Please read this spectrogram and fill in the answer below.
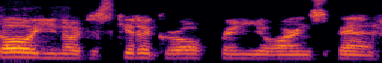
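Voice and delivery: ordinary talk

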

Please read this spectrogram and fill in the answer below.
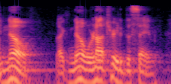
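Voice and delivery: acted, speedy delivery shot straight back, rattled off. Retelling an interview answer to a question on equal treatment: imitating a loud, quick reply. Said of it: "very quickly and very loudly".

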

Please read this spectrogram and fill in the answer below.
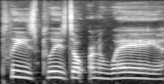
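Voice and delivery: put-on crying, begging. Retelling begging him not to run away, reenacting crying pleading. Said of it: "I started crying".

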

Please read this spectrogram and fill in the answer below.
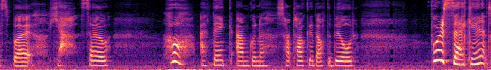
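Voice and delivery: out of breath, catching their breath. Doing a voiceover about a room build, catching their breath; out of breath. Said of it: "I'm trying to catch my breath".

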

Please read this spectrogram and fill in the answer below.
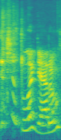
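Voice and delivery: laughing uncontrollably. Looking at an unmasked helmet with a friend, laughing hard. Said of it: "Why are you laughing so hard?".

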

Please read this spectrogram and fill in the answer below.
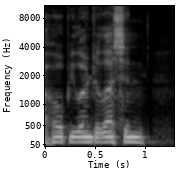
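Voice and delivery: ordinary talk

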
